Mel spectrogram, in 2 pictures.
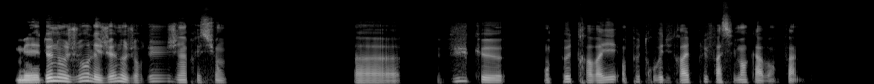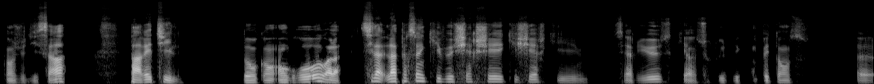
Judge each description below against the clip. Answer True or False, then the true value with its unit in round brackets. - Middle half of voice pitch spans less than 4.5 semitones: False (4.8 semitones)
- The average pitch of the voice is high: False (105 Hz)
